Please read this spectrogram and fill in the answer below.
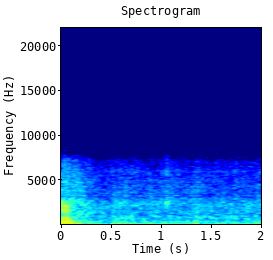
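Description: Faint steady low hum with a soft hiss: background room noise.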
